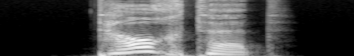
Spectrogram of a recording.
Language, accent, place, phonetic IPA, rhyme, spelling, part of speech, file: German, Germany, Berlin, [ˈtaʊ̯xtət], -aʊ̯xtət, tauchtet, verb, De-tauchtet.ogg
- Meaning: inflection of tauchen: 1. second-person plural preterite 2. second-person plural subjunctive II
